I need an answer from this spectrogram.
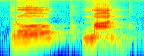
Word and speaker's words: প্রমাণ: না থাকে তবে তবে সেই র ফলা যুক্ত বর্ণের সাথে একটা ও কার হবে যেমন দেখুন আমি একটা শব্দ লিখলাম এরকম প্রমাণ এই যে শব্দটা যে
